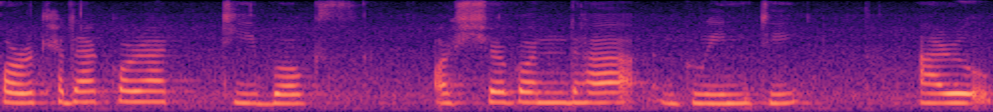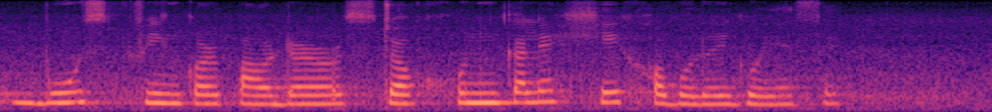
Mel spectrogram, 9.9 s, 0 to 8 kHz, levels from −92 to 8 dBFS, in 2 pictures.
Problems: constant background noise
